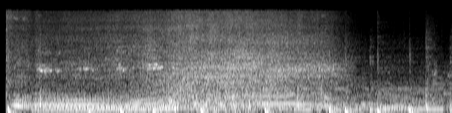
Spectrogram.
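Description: A car doing a burnout: the engine is held at high revs with its pitch swinging up and down while the rear tyre squeals in a continuous screech. About four and a half seconds in, the tyre noise gives way to rock music with guitar.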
